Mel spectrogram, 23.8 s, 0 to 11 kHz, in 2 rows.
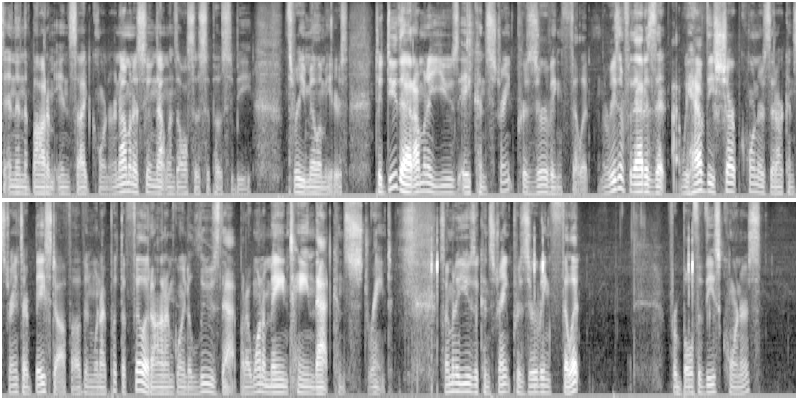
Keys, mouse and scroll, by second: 7.5-8.7 scroll down 6, 8.7 scroll down 1, 10.0-11.2 scroll up 6, 11.2 scroll up 1, 18.6 click, 20.1 click, 22.4 right click.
